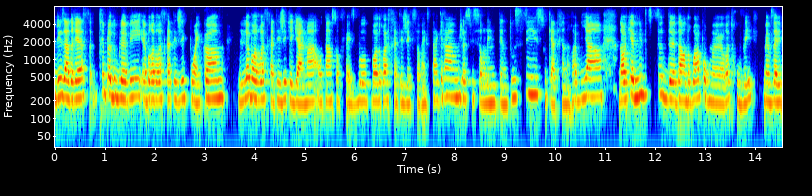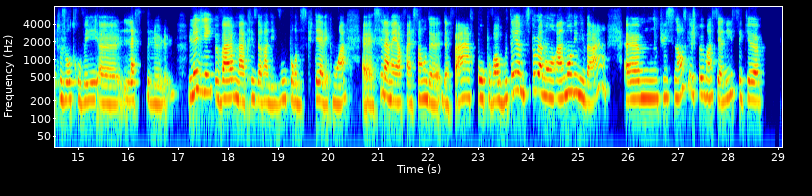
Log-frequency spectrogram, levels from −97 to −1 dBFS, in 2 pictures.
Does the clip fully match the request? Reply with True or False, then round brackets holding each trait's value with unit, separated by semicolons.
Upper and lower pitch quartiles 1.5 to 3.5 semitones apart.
True (2.8 semitones)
